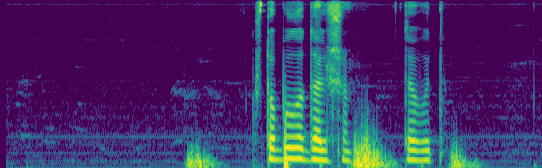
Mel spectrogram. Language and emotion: Russian, neutral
